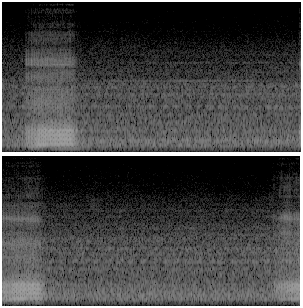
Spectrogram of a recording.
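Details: Cavalier King Charles Spaniel puppy asleep and snoring, quieter than usual for it. Rough, rattling snores about a second long repeat roughly every four seconds, each with a low hum under a raspy buzz. Faint steady hiss fills the gaps.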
